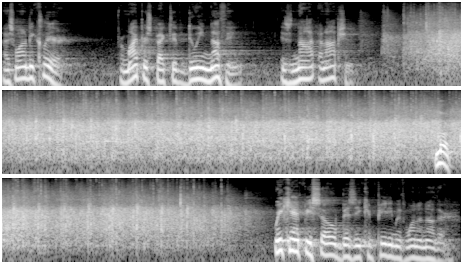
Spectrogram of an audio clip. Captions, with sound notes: I just want to be clear, from my perspective, doing nothing is not an option. (applause) Look, we can't be so busy competing with one another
